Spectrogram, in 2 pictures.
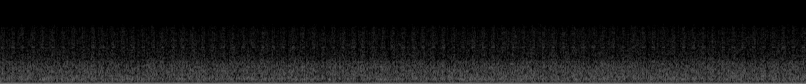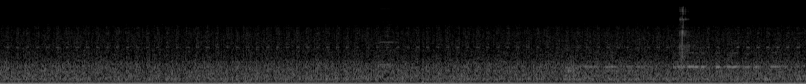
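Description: A computer fan whirs steadily close by.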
